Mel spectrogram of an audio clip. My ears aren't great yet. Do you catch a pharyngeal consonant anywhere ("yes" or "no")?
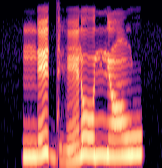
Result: no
